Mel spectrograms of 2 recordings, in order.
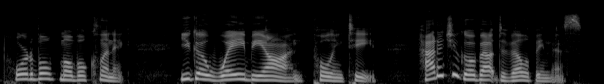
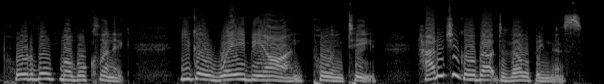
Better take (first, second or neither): first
